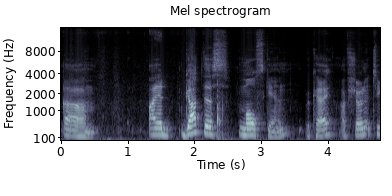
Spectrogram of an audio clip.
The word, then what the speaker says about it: Moleskine: Inside of this moles- Moleskine or Moleskin. I know it's pronounced Moleskine, but I live in West Texas and I don't say Moleskine.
